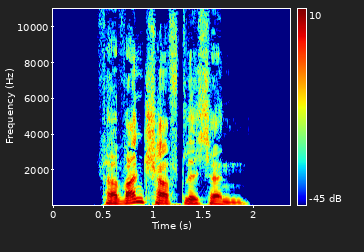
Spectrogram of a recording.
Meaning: inflection of verwandtschaftlich: 1. strong genitive masculine/neuter singular 2. weak/mixed genitive/dative all-gender singular 3. strong/weak/mixed accusative masculine singular
- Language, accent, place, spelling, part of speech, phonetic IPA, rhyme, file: German, Germany, Berlin, verwandtschaftlichen, adjective, [fɛɐ̯ˈvantʃaftlɪçn̩], -antʃaftlɪçn̩, De-verwandtschaftlichen.ogg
